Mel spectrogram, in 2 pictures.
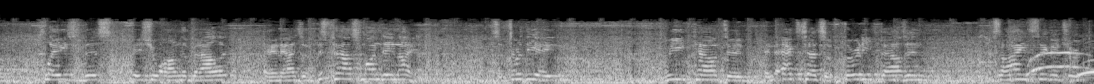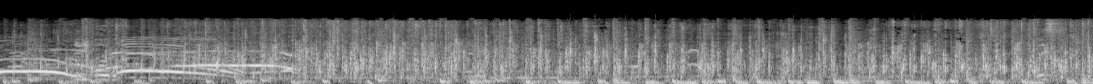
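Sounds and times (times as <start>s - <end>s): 
speech: 0.5s - 12.6s
audience applause: 10.8s - 21.8s.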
